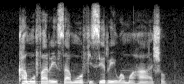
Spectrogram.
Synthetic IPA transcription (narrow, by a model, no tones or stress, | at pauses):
kʰamʊfarisamʊofisiriwamʊɦaːʃɔ̰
